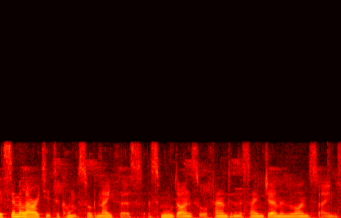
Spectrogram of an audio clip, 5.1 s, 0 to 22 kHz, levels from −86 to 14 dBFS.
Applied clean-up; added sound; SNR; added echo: none; Insect + Bird; 17 dB; none.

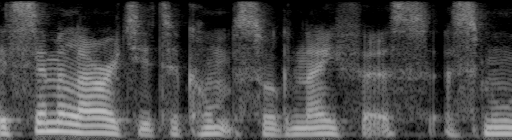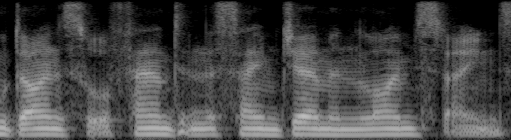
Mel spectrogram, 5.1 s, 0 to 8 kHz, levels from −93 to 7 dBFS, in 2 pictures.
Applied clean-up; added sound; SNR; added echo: none; none; none; none.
